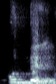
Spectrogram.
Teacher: উৎ উপসর্গের সাথে যদি ব ফলা থাকে তাহলে ব এর উচ্চারণটা বজায় থাকে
